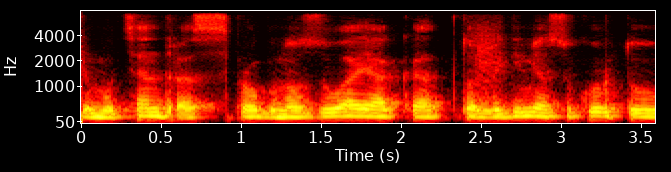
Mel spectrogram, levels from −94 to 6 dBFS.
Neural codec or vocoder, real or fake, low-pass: codec, 16 kHz in and 24 kHz out, 1 kbps, XY-Tokenizer; fake; 7.2 kHz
